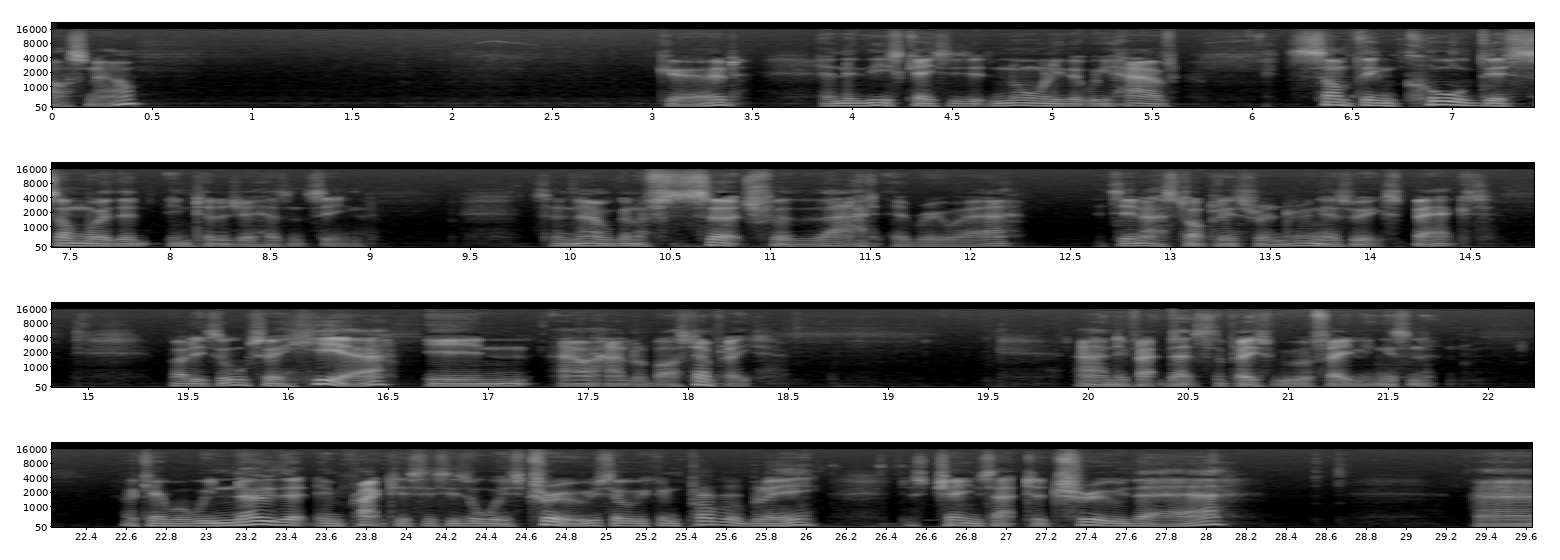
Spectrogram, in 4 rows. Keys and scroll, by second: 10.7 shift+super+f, 11.3 shift+super+f, 22.5 super+z.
